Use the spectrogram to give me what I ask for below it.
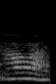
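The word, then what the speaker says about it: hour: এইচ এন আওয়ার, এইচ ও ইউ আর, এখানে দেখো আছে কিন্তু এইচ, শব্দের প্রথম অক্ষর আছে এইচ। আমরা জানি এইচটা কনসোন্যান্ট, কিন্তু আমার এইচটা উচ্চারণ হচ্ছে আ এর মতো, ভাওয়েলের মতো, এজন্য এর পূর্বে এ না বসে এন বসবে।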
